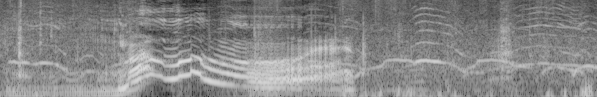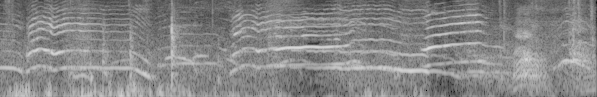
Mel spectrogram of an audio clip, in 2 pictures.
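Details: Husky puppies in Lapland, Finland, crying out with a loud wavering whine at first, then a stream of overlapping high squeaks and whimpers from several pups.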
